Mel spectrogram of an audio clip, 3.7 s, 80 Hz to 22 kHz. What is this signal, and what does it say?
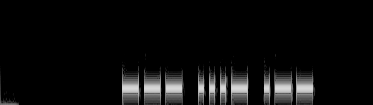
Morse code, heard as a keyed tone, about 22 wpm, 700 Hz. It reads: OVW
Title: USA Call Sign Postfixes - 3 Letters 22wpm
